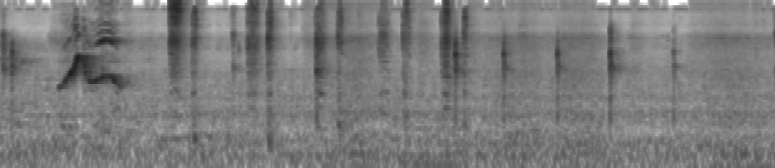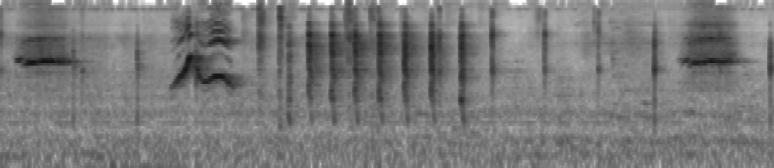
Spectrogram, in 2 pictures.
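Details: Indian green ringneck parakeets, a family kept together and talking in front of a mirror: short rising whistled squawks at about one, six, seven and eleven seconds, separated by rapid dry clicks and ticking sounds.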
